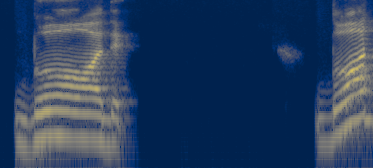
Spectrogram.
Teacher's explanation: زبان کا مخرج سے ٹکرانے کے بعد آگے کی طرف جانا، ذرا سا سلپ ہونا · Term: استطالہ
